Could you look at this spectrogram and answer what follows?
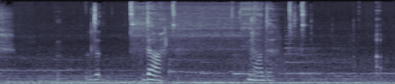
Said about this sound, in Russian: А автобус вот мой. Вот.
